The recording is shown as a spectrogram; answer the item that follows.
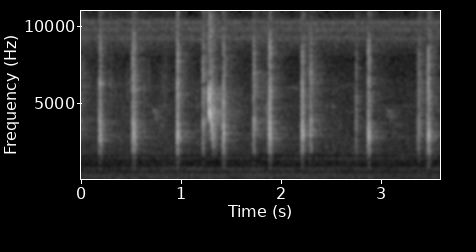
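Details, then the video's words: Juvenile black-crested titmouse at Resaca Los Fresnos, San Benito, Texas, on 6 June 2012: short, sharp high chips repeated irregularly about two to three times a second, with a brief cluster of quick notes near the middle. "Black-crested titmouse (juvenile)"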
